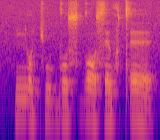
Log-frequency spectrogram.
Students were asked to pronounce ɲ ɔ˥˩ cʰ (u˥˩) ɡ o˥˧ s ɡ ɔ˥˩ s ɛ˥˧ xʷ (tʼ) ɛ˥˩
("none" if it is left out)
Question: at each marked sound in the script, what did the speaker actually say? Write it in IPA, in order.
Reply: u˥˩, tʼ

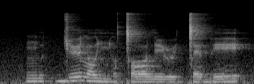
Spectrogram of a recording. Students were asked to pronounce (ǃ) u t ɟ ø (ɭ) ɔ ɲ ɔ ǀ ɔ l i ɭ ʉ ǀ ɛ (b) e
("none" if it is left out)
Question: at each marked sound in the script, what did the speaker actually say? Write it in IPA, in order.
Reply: ŋ, l, b

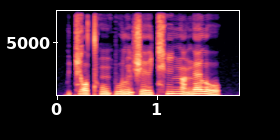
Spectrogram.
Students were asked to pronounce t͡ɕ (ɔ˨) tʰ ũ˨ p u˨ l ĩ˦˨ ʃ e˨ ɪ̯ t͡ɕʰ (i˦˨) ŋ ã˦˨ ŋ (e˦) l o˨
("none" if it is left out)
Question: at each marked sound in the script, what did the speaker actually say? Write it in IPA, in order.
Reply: ɔ˨, i˦, ɛ˦

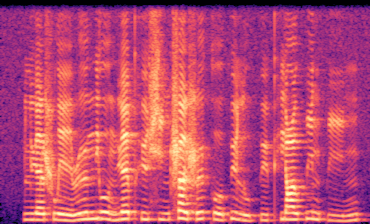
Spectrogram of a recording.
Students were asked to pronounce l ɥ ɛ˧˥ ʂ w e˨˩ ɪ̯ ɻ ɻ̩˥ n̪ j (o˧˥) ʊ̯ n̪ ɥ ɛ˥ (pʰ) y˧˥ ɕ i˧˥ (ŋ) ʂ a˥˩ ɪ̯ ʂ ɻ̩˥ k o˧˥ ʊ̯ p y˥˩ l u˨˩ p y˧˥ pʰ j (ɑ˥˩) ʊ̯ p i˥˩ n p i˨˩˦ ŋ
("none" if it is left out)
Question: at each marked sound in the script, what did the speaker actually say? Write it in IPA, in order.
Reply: o˥˩, pʰ, ŋ, ɑ˥

